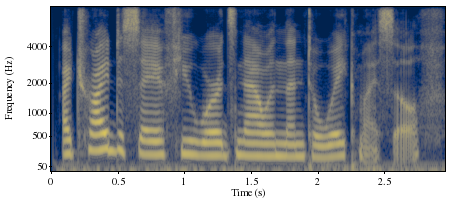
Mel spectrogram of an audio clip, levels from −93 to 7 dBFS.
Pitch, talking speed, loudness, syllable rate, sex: 205 Hz, 265 wpm, -19 LUFS, 5.1 syllables/s, female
